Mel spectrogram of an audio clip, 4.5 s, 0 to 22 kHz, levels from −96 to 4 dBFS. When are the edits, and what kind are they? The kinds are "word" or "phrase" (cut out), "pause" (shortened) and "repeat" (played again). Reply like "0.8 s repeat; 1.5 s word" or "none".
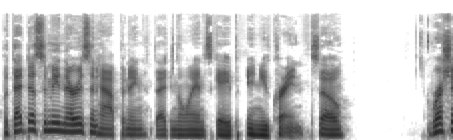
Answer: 1.0 s word; 1.7 s word; 3.1 s pause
